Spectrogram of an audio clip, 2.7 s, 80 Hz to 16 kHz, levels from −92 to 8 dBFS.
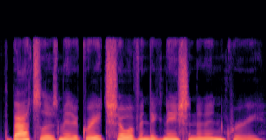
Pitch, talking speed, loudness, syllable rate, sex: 200 Hz, 225 wpm, -18 LUFS, 6.7 syllables/s, female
